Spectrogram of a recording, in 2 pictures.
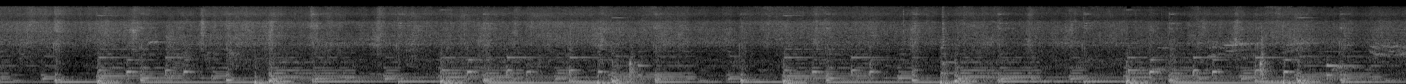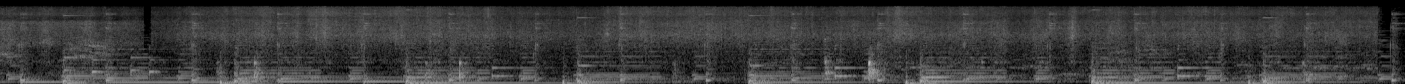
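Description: Grated radish and masala sizzling in oil in a frying pan, with a steady hiss, while a wooden spatula stirs and scrapes through it.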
